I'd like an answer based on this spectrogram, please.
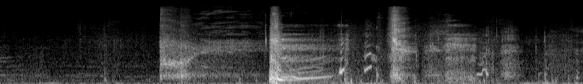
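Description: A man's sudden breathy vocal bursts about a second and a half in, the loudest and sharpest near the middle, followed by short broken laughs.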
